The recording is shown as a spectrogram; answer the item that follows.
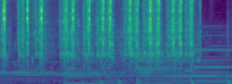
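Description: Typewriter keystroke sound effect: rapid, even clicks about ten a second that stop near the end, over soft background music with sustained notes.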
